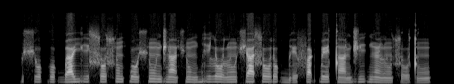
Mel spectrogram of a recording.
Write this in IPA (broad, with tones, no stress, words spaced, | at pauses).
ʃo˨ko˨ɡ͡ba˨˦ji˧ so˧sũ˧k͡po˧ ʃũ˦d͡ʒã˦˨ʃũ˧ɡ͡bi˦ lo˦˨lũ˧ʃa˦ so˦ɾo˦˨ ɡ͡be˨fa˧k͡pe˦ tã˧ d͡ʒi˦ɡɛ̃˦˨ lũ˧so˨tũ˨˦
